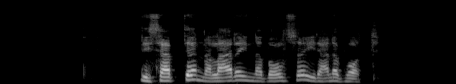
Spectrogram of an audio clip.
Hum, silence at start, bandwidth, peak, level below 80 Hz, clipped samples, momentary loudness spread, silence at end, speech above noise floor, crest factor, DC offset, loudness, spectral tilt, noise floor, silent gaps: none; 1.4 s; 11.5 kHz; -8 dBFS; -84 dBFS; under 0.1%; 9 LU; 0.8 s; 56 dB; 22 dB; under 0.1%; -28 LUFS; -5.5 dB/octave; -84 dBFS; none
